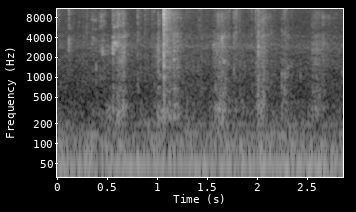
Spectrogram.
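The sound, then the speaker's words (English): Crisp crunching of potato crisps being bitten and chewed while someone eats them, a series of sharp crackling bites repeating irregularly for a few seconds with no talking. “No, the best part is hearing your crunch, crunch, oh, oh, crunch.”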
